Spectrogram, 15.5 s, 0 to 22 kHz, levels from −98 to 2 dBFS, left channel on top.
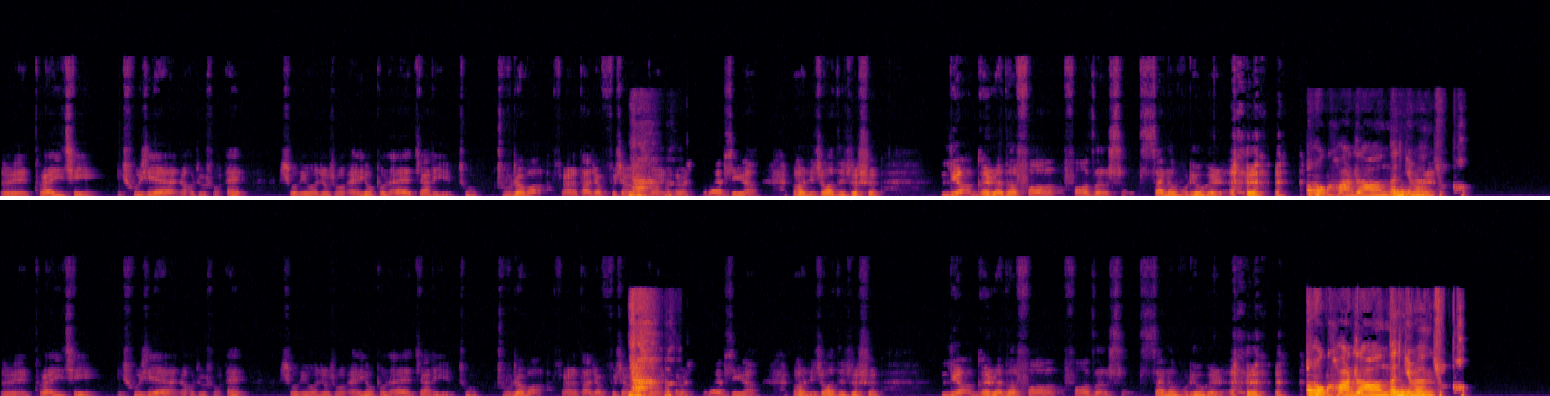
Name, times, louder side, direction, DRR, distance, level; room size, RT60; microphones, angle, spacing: voice 1, 0.0-2.5 2.8-9.0 9.4-12.9 14.2-14.4, left 4 dB, 25° left, 0.3 m, -40 dB
voice 2, 6.3-6.7 13.1-14.6, right 8 dB, 70° right, 0.3 m, -26 dB
2.6 x 2.2 x 3.8 m
head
